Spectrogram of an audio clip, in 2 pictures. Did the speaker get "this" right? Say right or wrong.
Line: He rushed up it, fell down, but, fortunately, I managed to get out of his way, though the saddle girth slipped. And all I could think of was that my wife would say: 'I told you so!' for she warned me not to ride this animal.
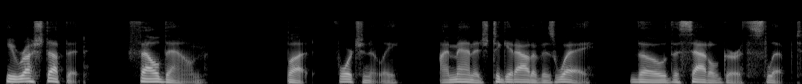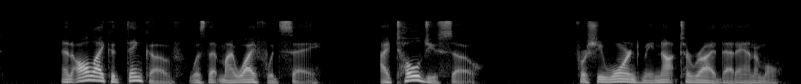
wrong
